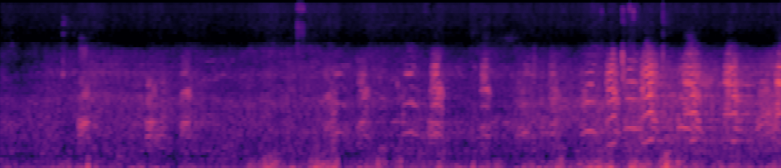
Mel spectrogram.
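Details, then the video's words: Several greylag geese calling, loose nasal honks building into a denser overlapping chorus toward the end, with a deep rumbling background throughout. "Graugänse, Greylag geese"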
